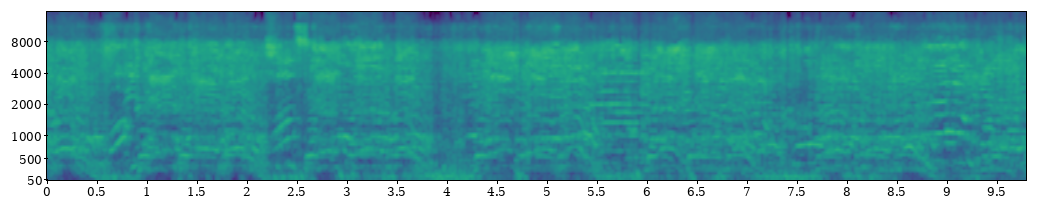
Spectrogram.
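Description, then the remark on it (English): A large outdoor protest crowd outside the Travelodge Hotel in Ballymun roars with sustained cheering and overlapping shouts, loud and dense throughout, with many voices yelling at once in a continuous wall of noise. “Now, again, I will stress that that protest was held, that particular audio that you're after hearing was outside the Travelodge Hotel in Ballymun, where for the last 2 years, a number of asylum seeker families, males, females, kids, have been housed”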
